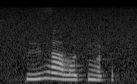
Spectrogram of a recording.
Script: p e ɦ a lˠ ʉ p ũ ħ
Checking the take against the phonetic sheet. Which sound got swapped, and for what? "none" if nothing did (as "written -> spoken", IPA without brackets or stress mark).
e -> ɨ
